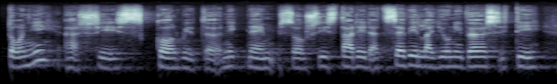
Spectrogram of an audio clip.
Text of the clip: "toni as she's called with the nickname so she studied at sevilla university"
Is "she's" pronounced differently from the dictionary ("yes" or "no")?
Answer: yes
